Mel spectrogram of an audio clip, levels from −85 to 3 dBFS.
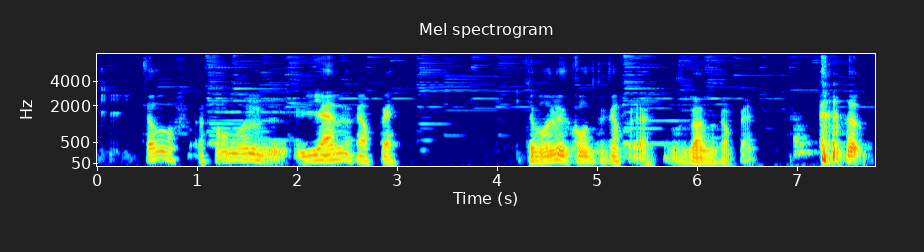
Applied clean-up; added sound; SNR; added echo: classical method Wiener filter.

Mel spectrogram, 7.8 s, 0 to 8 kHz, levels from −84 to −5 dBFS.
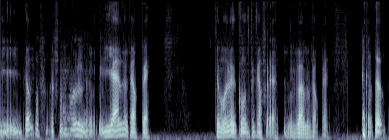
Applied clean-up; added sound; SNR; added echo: neural diffusion model UNIVERSE++.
